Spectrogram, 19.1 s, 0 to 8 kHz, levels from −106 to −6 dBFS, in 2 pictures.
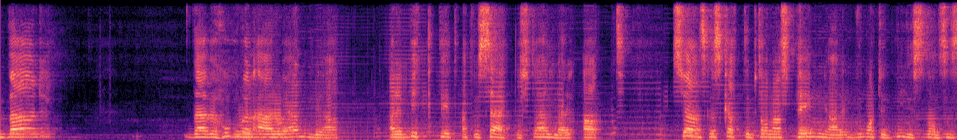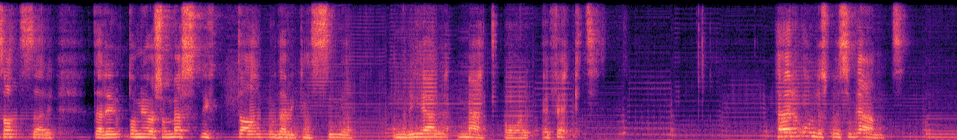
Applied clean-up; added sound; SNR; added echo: neural separator model SepFormer DNS4.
